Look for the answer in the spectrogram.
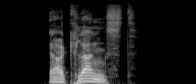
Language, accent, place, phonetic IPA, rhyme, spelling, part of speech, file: German, Germany, Berlin, [ɛɐ̯ˈklaŋst], -aŋst, erklangst, verb, De-erklangst.ogg
- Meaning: second-person singular preterite of erklingen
